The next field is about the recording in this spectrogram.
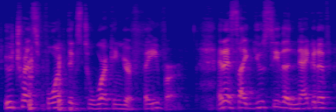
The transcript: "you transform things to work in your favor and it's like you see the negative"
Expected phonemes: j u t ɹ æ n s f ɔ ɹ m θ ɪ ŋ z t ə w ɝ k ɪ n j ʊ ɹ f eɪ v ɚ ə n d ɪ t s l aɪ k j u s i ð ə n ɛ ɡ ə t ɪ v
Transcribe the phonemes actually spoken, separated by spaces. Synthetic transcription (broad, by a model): j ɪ t ɹ æ n s f ɔ ɹ m θ ɪ ŋ z t ə w ɝ k ɪ n j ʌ ɹ f eɪ v ɚ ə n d ɪ t s l aɪ k j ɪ s i ð ə n ɛ ɡ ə t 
